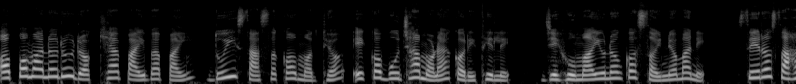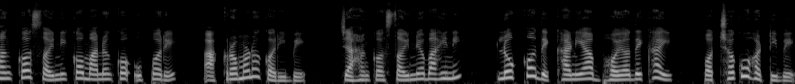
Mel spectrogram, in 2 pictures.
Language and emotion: Odia, neutral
